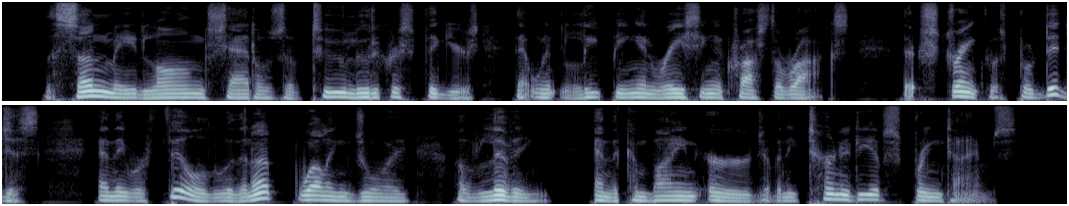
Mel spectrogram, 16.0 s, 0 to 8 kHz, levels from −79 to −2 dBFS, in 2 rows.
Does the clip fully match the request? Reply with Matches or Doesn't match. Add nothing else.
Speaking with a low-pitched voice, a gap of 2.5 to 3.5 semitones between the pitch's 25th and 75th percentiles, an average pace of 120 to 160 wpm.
Matches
